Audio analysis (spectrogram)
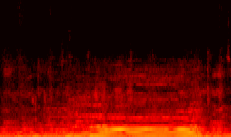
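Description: A single long, low moo from a cow rises and holds for about two seconds, close by, over a murmur of outdoor livestock market noise.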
